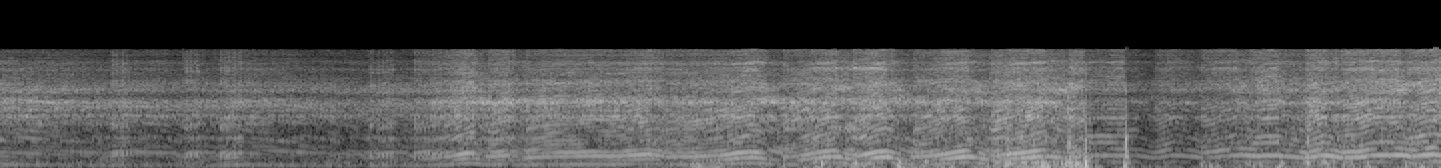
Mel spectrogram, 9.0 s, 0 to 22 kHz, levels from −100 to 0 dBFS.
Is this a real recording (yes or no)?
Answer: yes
